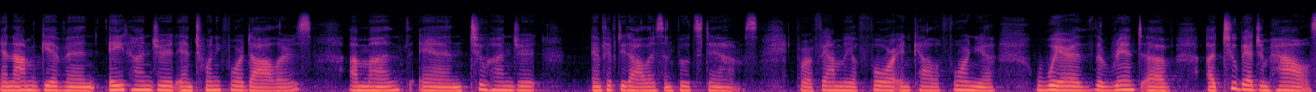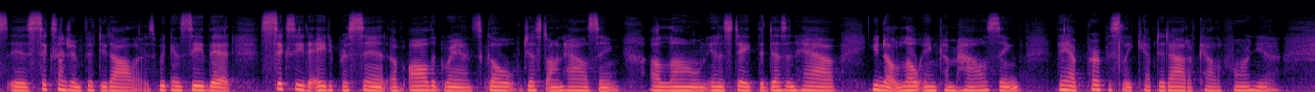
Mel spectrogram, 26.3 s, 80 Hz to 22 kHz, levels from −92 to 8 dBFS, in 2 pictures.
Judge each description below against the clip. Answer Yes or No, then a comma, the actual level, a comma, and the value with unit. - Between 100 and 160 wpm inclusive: Yes, average, 140 wpm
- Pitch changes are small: Yes, narrow, 1.9 semitones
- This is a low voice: No, medium, 165 Hz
